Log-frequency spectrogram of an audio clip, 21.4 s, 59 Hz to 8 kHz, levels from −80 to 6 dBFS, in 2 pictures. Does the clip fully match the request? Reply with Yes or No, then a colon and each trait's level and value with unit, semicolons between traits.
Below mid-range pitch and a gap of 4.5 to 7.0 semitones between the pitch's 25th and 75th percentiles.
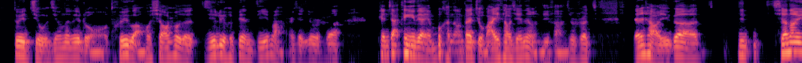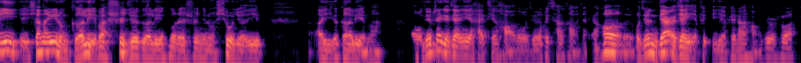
Yes: low, 105 Hz; average, 5.2 semitones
